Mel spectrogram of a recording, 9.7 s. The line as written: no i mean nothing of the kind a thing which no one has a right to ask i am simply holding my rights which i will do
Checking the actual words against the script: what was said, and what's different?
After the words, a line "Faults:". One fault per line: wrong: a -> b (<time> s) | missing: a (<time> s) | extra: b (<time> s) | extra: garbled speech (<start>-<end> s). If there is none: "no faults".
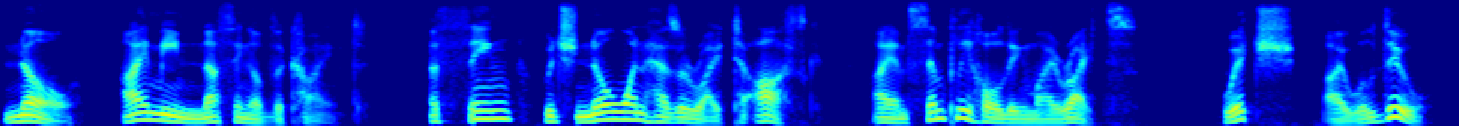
no i mean nothing of the kind a thing which no one has a right to ask i am simply holding my rights which i will do
Faults:
no faults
